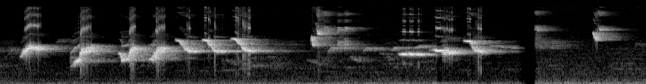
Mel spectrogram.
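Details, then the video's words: White-rumped shama provoking song for training another bird: a loud series of rich whistled notes, each dropping in pitch, given in quick succession. Short pauses break it up, and sharp high clicks are laced through it. "MASTERAN MURAI BATU biar EMOSI NYAUT jadi GACOR BONGKAR TEMBAKAN ¦ PANCINGAN MURAI"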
